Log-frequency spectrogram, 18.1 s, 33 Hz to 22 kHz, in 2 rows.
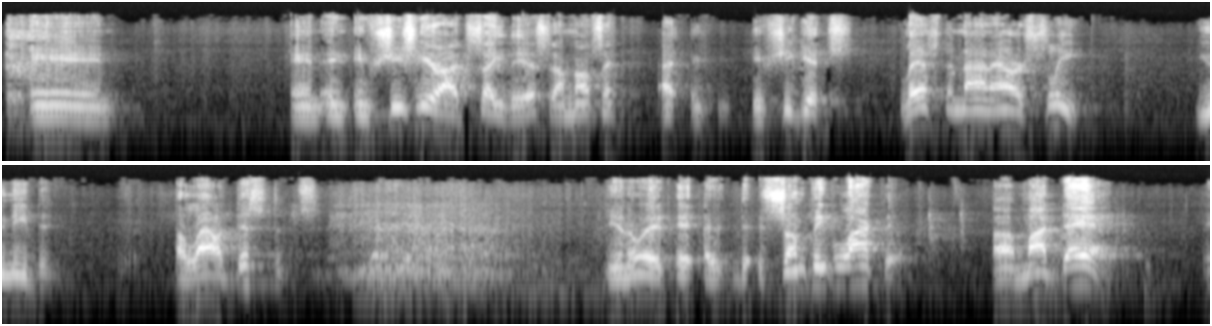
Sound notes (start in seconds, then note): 11.5 laughter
